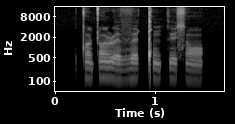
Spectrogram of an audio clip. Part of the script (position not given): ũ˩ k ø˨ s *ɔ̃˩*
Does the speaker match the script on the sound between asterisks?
yes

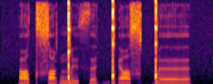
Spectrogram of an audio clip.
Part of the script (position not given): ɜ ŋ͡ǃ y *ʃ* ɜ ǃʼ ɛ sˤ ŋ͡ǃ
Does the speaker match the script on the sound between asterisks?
no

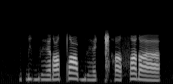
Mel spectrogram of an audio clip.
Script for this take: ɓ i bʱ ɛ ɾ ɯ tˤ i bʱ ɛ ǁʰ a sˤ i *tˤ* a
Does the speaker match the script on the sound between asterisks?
no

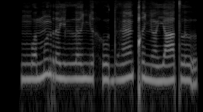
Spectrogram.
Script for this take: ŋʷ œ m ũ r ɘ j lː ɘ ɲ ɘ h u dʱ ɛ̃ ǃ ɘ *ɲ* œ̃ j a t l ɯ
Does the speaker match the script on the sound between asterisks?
yes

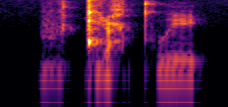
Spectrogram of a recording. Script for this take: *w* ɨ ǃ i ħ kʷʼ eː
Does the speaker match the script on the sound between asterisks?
no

